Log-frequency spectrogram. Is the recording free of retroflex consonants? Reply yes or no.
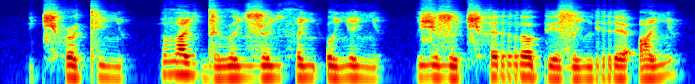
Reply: yes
